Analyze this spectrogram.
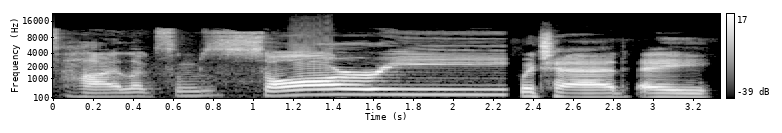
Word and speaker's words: Hilux: So I pronounced it incorrectly. It's Hilux.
